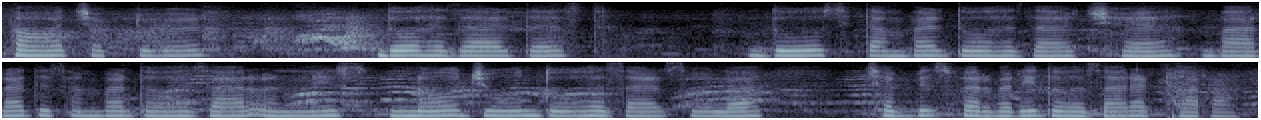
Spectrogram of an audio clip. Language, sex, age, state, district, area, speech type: Urdu, female, 18-30, Uttar Pradesh, Gautam Buddha Nagar, urban, spontaneous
